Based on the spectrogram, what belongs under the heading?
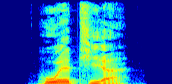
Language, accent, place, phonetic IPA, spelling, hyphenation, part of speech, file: German, Germany, Berlin, [ˈhoːlˌtiːɐ̯], Hohltier, Hohl‧tier, noun, De-Hohltier.ogg
- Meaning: coelenterate (any simple aquatic animal formerly considered to belong to the phylum Coelenterata)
